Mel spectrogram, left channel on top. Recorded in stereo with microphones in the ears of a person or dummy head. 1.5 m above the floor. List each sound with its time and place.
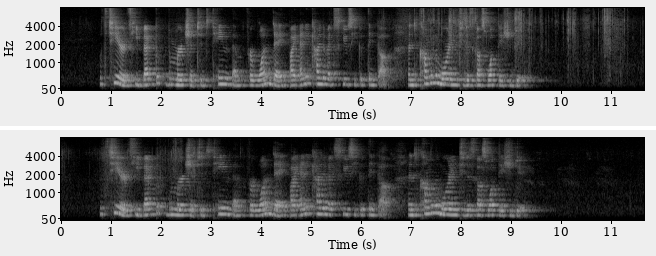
0.8 s a woman speaking: 45° left (ahead or behind), 1.5 m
